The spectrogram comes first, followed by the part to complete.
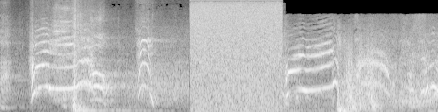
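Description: A drawn-out yell and a short cry, then about a second and a half of loud, even static hiss that stops abruptly, followed by more voices.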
